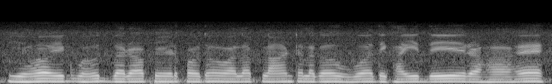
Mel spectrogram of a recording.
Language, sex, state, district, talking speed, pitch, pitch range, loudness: Hindi, male, Uttar Pradesh, Lalitpur, 150 wpm, 130 Hz, 125-130 Hz, -15 LUFS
